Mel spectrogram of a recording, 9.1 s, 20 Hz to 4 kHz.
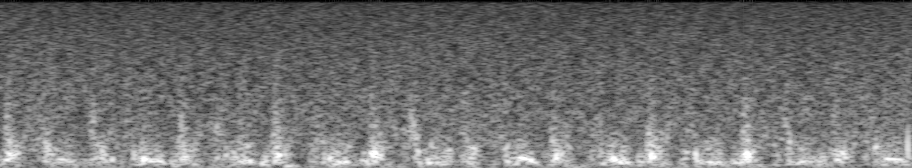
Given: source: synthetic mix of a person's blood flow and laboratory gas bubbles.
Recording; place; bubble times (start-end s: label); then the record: Doppler ultrasound of blood flow; precordium
9.05-9.13 s: bubbles
From the record:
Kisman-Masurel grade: 213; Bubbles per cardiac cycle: several, 3 to 8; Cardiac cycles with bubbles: 1 to 10%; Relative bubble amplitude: loud (0.450 to 0.775); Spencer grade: 1 (occasional bubble signal discernible with the cardiac motion signal, with majority of cardiac periods free of bubbles); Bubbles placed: anywhere in the cardiac cycle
